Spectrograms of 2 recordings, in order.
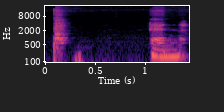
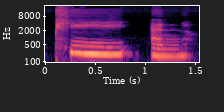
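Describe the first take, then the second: First: It is said as the single word 'pen'. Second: It is said as separate letter names 'pee en'. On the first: The speaker calls it right. "we say P N" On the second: The speaker calls it wrong. "We don't say P N"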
